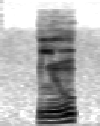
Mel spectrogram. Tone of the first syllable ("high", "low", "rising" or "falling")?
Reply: rising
